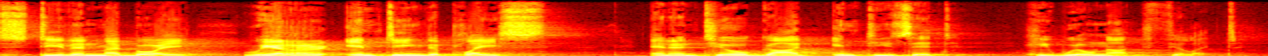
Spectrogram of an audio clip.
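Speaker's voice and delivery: put-on Welsh accent throughout. Retelling a conversation, the speaker quotes Lloyd-Jones's reply in his Welsh accent. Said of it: "in his Welsh accent".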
